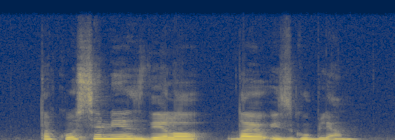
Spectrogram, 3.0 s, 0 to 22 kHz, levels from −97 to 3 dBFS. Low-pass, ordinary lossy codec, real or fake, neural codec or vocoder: 19.8 kHz; none; real; none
